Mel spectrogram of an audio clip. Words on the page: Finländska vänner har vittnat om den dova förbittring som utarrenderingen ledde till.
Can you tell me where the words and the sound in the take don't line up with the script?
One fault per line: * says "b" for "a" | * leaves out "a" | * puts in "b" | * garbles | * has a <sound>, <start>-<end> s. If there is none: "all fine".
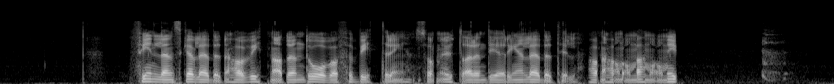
* says "ledde" for "vänner"
* leaves out "om"
* has a dropout, 4.3-4.4 s
* garbles
* has a cough, 7.6-8.0 s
